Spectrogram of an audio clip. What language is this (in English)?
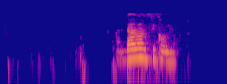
Galician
